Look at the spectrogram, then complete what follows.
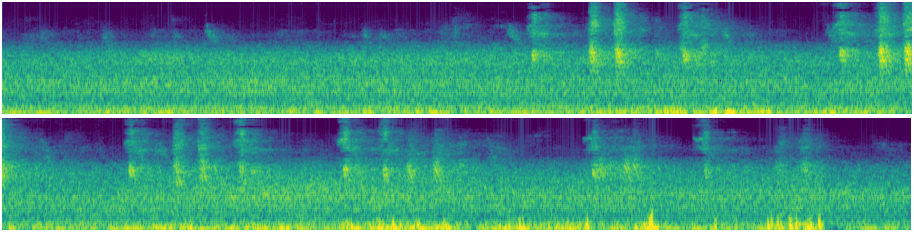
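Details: A single magpie gives harsh, rasping chatter notes in short bursts through the middle of the recording, over a steady low rumble of wind or distant traffic.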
